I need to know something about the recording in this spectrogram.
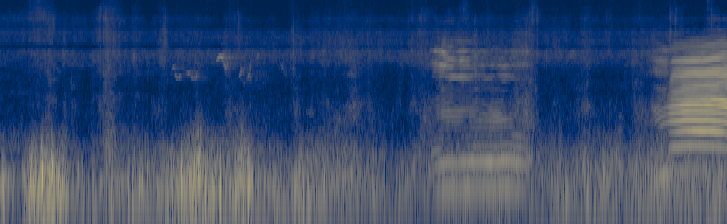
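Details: Cattle, cows and calves together, on the move to summer pasture; two loud, drawn-out moos stand out, a deep harmonic low lasting over a second, then a rising, brassier call at the end, over soft rumbling in between.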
